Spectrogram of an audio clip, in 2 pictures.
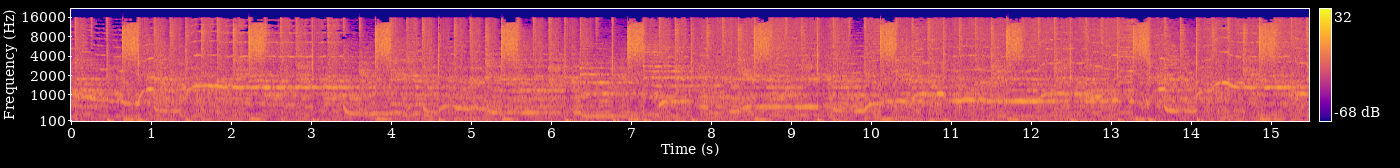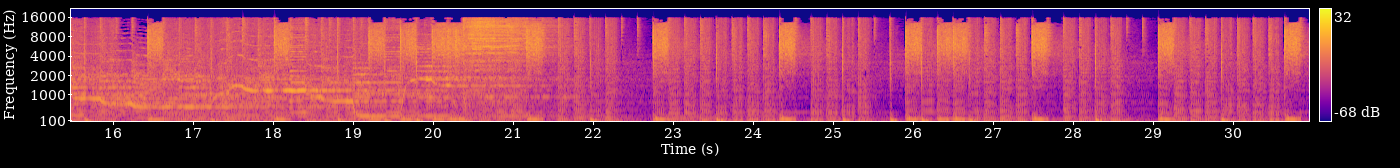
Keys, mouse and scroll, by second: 0.3 BackSpace, 4.3 click, 5.5 right click, 7.2-7.8 typing, 7.6 click, 9.0 click, 10.9 right click, 11.5 click, 14.0 BackSpace, 18.4 Return, 20.1 click, 28.0 BackSpace, 30.5 space.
